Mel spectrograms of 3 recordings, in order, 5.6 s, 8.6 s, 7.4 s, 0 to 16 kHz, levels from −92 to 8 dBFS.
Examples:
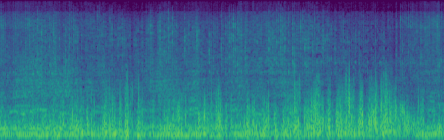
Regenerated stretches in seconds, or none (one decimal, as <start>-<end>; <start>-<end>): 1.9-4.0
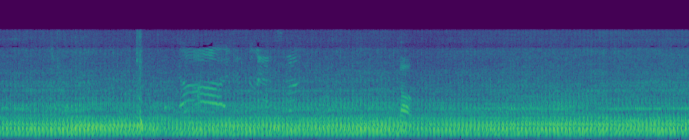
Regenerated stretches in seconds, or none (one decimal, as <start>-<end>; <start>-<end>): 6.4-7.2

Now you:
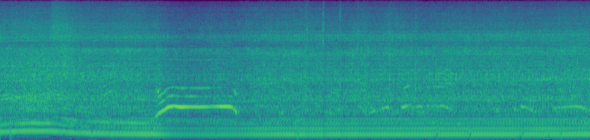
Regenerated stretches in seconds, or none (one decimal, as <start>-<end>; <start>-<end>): 0.8-1.4; 3.7-7.4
